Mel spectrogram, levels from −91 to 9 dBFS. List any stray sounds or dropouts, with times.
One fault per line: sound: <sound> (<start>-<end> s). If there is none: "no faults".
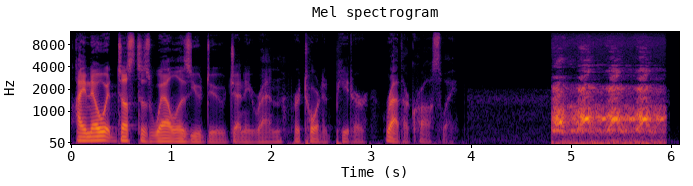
sound: bark (4.8-6.0 s)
